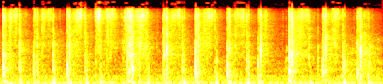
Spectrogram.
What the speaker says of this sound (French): je vais vous tirer une dernière carte, un dernier conseil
